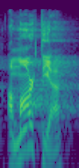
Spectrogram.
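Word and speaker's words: ἁμαρτία: the origin and now my greek professor said that you don't pronounce the h it's just amartya which in greek means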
